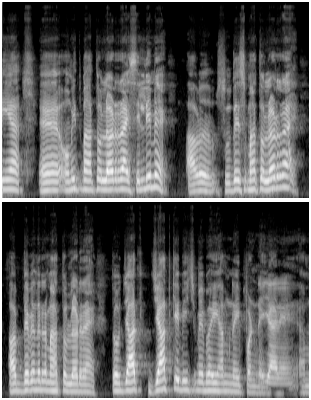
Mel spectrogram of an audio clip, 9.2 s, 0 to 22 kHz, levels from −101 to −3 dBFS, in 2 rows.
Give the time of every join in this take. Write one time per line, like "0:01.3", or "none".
none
